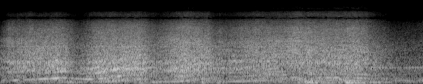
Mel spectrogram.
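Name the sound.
drift car engine revving with Borla exhaust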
